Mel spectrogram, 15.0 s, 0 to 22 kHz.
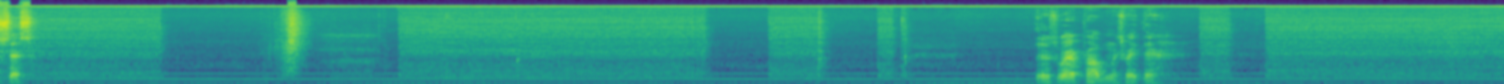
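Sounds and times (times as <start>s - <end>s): static hiss: 0.0s - 1.7s, 3.9s - 9.2s, 12.0s - 15.0s
steady hum: 0.0s - 15.0s.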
